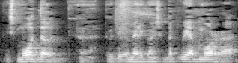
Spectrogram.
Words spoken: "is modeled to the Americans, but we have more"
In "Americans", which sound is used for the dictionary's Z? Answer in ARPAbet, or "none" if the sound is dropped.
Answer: S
